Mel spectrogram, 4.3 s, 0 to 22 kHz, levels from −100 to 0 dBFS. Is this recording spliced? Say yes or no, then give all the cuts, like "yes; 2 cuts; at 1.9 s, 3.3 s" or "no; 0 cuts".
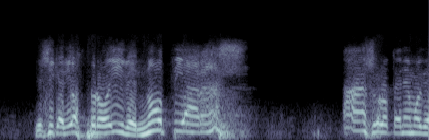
no; 0 cuts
